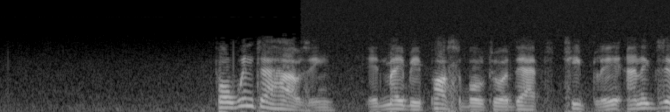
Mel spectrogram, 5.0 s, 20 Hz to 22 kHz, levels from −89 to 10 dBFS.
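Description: From 2.26 s to the end, the sound carries low bit depth with dither. Only 8 bits are used, and dither added before rounding turns the rounding error into steady white noise. It is heard as a constant, even hiss, roughly 30 dB below the signal, without distortion.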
